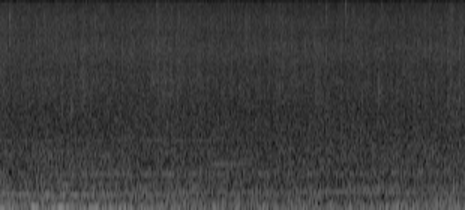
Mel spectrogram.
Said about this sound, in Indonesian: Setelah berjam-jam mendaki, dengan badan yang capek, suasana pendakian yang sumpek, mereka diguyur hujan deras banget.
